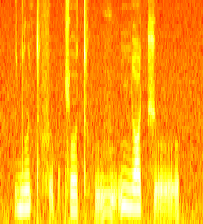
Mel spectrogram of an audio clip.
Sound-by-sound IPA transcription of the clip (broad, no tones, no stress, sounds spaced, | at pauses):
d ũ t f ə̰ p c o tʰ ṵ v ṵ ɲ ɒ t͡ʃ o̰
